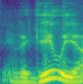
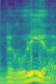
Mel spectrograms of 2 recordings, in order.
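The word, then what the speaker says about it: Wigilia: And talking to um Selena, I found out that they again pronounced their Christmas Eve as Vigilia as opposed to Valia as we said it.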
